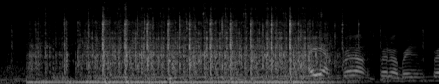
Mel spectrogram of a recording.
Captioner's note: sewing machine hums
